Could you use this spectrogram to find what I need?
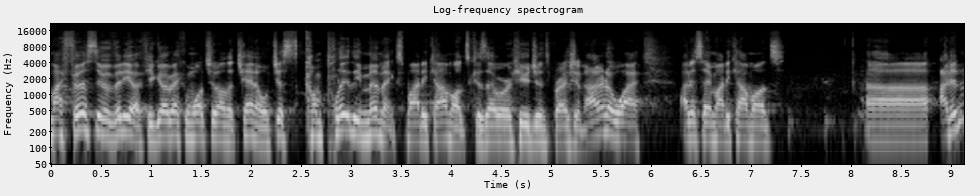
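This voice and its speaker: A man with a New Zealand accent talks very fast at a fairly high pitch, with ordinary pitch variation and very even loudness. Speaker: car builder and YouTuber. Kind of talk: live stream Q&A chat. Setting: home workshop live stream. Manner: casual, rambling with fillers.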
